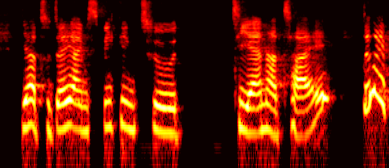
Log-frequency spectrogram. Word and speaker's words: Tianna Tye: community online and yeah today I'm speaking to Tien Atty did I pronounce that your last name correctly I know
